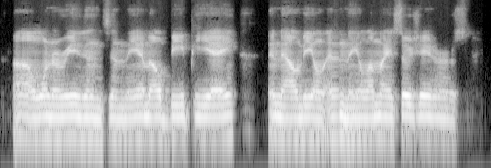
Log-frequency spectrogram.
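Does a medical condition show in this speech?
Yes: ALS; diagnosed with ALS last year; uses power wheelchair for mobility; difficulty speaking for long periods.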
